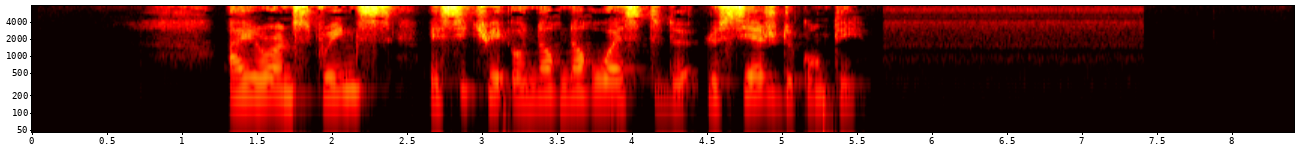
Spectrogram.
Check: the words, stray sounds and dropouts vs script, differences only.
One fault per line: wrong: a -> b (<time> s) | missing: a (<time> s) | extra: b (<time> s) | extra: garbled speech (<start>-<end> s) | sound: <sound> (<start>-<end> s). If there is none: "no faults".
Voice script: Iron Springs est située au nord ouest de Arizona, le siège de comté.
extra: nord (3.5 s)
missing: Arizona (4.4 s)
